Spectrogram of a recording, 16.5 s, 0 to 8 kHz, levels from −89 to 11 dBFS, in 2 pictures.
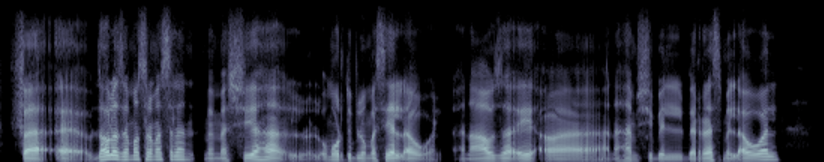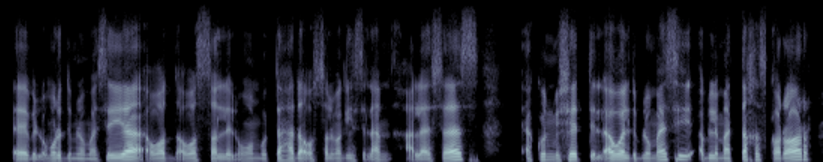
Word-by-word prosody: ف - - +2
آآ - - +3
دولة 175 +5 +6
زي 160 -2 +1
مصر 165 -1 -1
مثلًا، 165 -1 -2
ممشّياها 120 +4 +1
الأمور 135 0 -5
دبلوماسية 120 0 -1
الأول، 105 -4 0 0.3
أنا 100 +2 -1
عاوزة 120 -1 +2
إيه، 130 +2 +1
آآ 90 -1 -1
أنا 110 +5 -7
هامشي 120 -1 -8
بال 95 -3 -6
بالرسمي 110 +4 -1
الأول، 145 +6 +1 0.6
آآ 95 - +3
بالأمور 125 +5 -5
الدبلوماسية 110 +5 +3
أوض 115 0 -2
أوصّل 110 -2 -3
للأمم 115 +4 -6
المتحدة، 115 +3 -2
أوصّل 110 -2 -4
لمجلس 115 0 -9
الأمن، 130 +1 -4 0.2
على - - 0
أساس - - +3 0.5
أكوّن 140 0 -4
مشيت 135 +3 +1
الأول 130 0 +4
دبلوماسي، 130 - -2
قبل 115 -1 -3
ما 110 - 0
اتخذ 140 +6 -1
قرار 140 +10 +5
120 Hz, 140 wpm, -25 LUFS, 110-140 Hz, 0.6 s, دولة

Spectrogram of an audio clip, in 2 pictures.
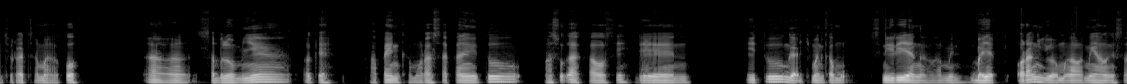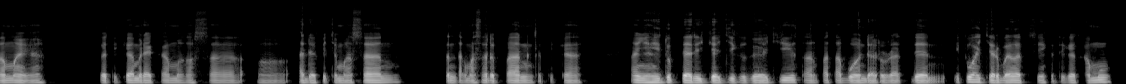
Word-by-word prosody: curhat 95 +1 -4
sama 90 -2 -3
aku. 95 +2 +2 0.7
Eee, 95 -3 -1
sebelumnya, 100 +5 +2 0.2
oke, 95 -1 -3 0.4
apa 95 +1 -10
yang 100 - 0
kamu 100 +1 -8
rasakan 95 0 +1
itu 120 +5 +2 0.2
masuk 100 +1 -4
akal 90 -4 +2
sih. 105 +1 -5
Dan 90 -2 +2 0.6
itu 120 +4 +3
gak 110 - +5
cuma 95 -2 0
kamu 95 +1 -2 0.2
sendiri 100 0 +6
yang 90 - +1
ngalamin. 85 +1 -5
Banyak 90 -2 +4 0.2
orang 105 +4 +4
juga 95 -3 +2
mengalami 90 +1 +1
hal 90 -1 +2
yang 90 - -9
sama 90 +1 -1
ya. 90 +3 -5 0.6
Ketika 95 -1 -1
mereka 95 0 -1
merasa, 90 0 -7 0.2
eee, 85 -2 -11
ada 90 -1 -1
kecemasan 95 +4 -1 0.4
tentang 85 -1 -3
masa 85 +2 -3
depan, 90 0 0
ketika 85 -1 -7 0.5
hanya 95 -1 +4
hidup 100 +2 -1
dari 90 -3 +5
gaji 90 +1 +1
ke 90 - -4
gaji 90 +4 0
tanpa 90 -2 -6
tabungan 90 -1 0
darurat. 85 0 -1
Dan 85 -2 +1
itu 115 -2 +1
wajar 95 -2 +2
banget 95 0 +3
sih 90 0 -6
ketika 90 +1 -5
kamu 105 +5 -1
95 Hz, 150 wpm, -23 LUFS, 90-100 Hz, 0.7 s, sendiri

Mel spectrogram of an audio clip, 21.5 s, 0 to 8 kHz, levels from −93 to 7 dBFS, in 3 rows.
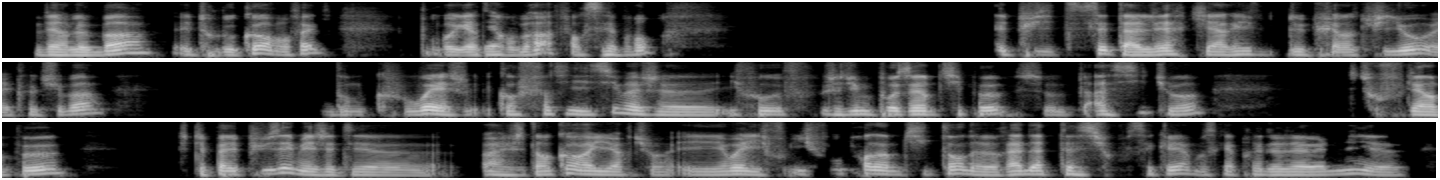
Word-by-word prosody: vers 110 0 +4
le 110 -1 +4
bas 185 - +6
et 125 - -6
tout 115 0 -8
le 110 - 0
corps 165 +1 +4
en - - -2
fait 165 +7 -1 0.4
pour - - -14
regarder 115 +1 +4
en 110 - -2
bas, 120 - +3
forcément. 120 +1 -2 1.7
Et - - -2
puis 120 -2 -7
tu - - -9
sais, 155 - +2
tu - - +6
as 115 - +8
l'air 130 +4 +3
qui 130 - -2
arrive 125 +2 0
depuis 120 -3 -3
un 110 0 -1
tuyau 140 +9 +1
avec 110 -7 -6
le 115 - -8
tuba. 150 - -2 1.1
Donc 120 +1 -11
ouais, 145 +2 +7
je 120 +3 -8
quand 130 - -2
je 130 - -7
suis - - -10
sorti 145 0 -5
d'ici, 130 +7 -3
bah, 155 -4 +4
je 115 -4 -1
il - - -11
faut 135 -1 -1
f 130 - -14
j'ai 135 -3 -4
dû 135 - +2
me 135 - -1
poser 135 0 +4
un 135 - +6
petit 130 +3 -8
peu, 140 +3 +1
ce - - -11
p 115 - -11
assis, 135 - -4
tu 190 - -7
vois? 145 +7 -2 0.7
Souffler 130 - -2
un 120 -1 +5
peu, 145 +9 +2 0.6
j'étais - - -7
pas - - +3
épuisé 255 -10 0
mais 125 -3 +2
j'étais, 115 0 -4
heu, 105 -3 -4 0.2
ah, 125 - -2
j'étais 110 +2 -3
encore 130 +3 +2
ailleurs, 125 -4 +2
tu 115 - -9
vois? 115 - -9
Et 120 -3 -4
ouais, 140 -1 +5
il 120 - -3
faut - - -15
il 140 - -8
faut 160 - -13
prendre 160 -1 +3
un - - -3
petit 125 +1 -10
temps 160 +4 +1
de 130 - -1
réadaptation, 135 +1 +1
c'est 140 - -12
clair, 155 +1 0
parce 120 -4 -12
qu'après 125 +1 -6
2 120 0 -1
heures 120 -1 +4
et 120 - -1
1/2, 145 +1 -3
heu, 110 -1 -6
125 Hz, 250 wpm, -22 LUFS, 115-140 Hz, 1.7 s, as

